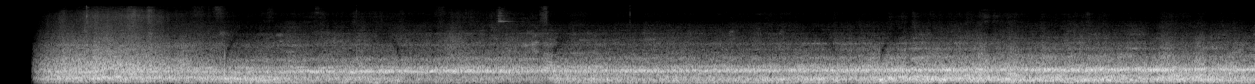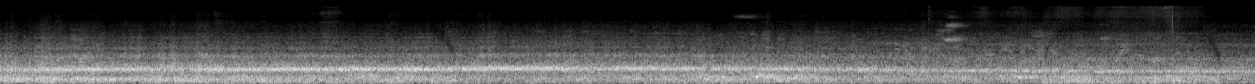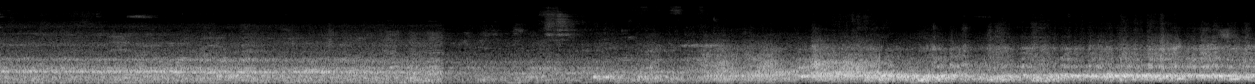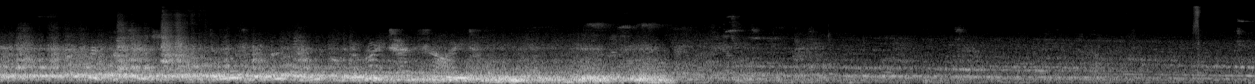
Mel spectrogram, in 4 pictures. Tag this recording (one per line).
London
metro
station
train
transport
tube
underground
